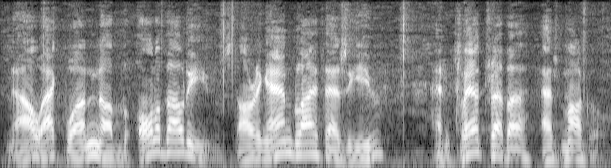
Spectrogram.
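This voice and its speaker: A man's voice: mid-range voice, very animated, unhurried. A man hosting with a formal, scripted introduction in 1950s radio style. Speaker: producer and host. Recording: muffled old radio recording. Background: music.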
